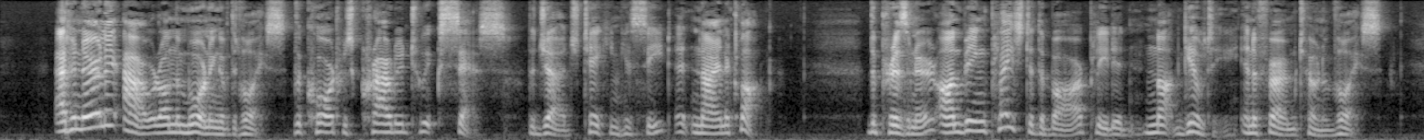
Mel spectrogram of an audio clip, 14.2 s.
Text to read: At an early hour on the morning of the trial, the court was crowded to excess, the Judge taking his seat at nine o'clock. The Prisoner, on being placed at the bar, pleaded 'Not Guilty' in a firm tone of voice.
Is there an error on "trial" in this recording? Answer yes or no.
yes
